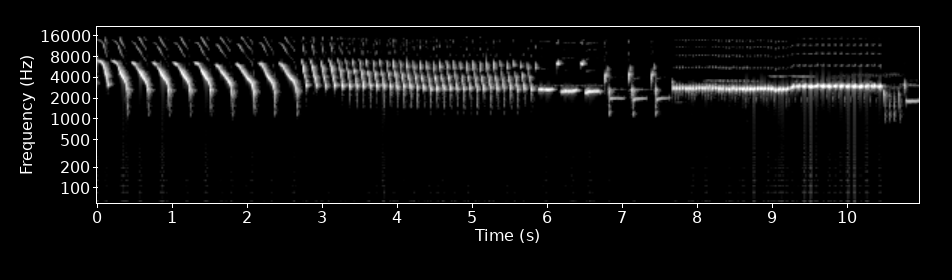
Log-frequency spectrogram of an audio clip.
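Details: Spanish timbrado canary singing repeated descending sweeps, then a rapid pulsed trill, clipped notes, and a long steady rolling tone near the end.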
